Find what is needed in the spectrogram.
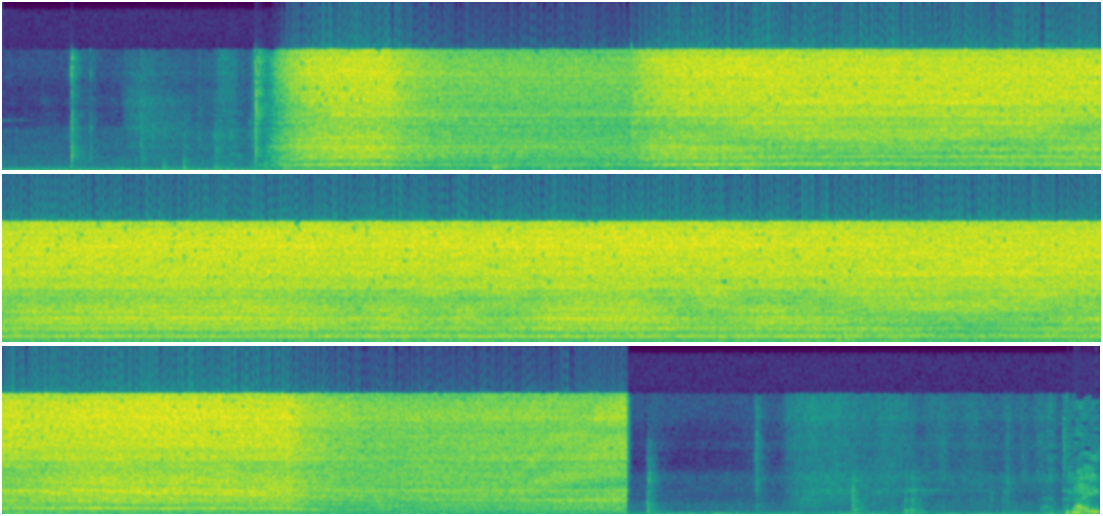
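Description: Hair dryer blowing over a wet watercolour wash to dry it: a steady rush of air with a steady whine. It switches on about two seconds in, runs louder from about five seconds, drops lower near the end and cuts off suddenly a few seconds before the end.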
